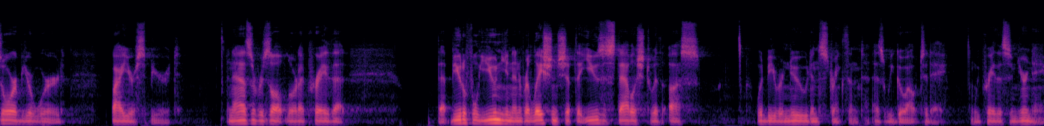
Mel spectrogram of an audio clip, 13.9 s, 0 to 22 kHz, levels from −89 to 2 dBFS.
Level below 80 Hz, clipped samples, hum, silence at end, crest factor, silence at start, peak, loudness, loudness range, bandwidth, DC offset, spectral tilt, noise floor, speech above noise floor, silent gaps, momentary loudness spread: -66 dBFS; under 0.1%; none; 0 s; 20 dB; 0 s; -16 dBFS; -37 LUFS; 8 LU; 11.5 kHz; under 0.1%; -5 dB/octave; -71 dBFS; 34 dB; none; 17 LU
